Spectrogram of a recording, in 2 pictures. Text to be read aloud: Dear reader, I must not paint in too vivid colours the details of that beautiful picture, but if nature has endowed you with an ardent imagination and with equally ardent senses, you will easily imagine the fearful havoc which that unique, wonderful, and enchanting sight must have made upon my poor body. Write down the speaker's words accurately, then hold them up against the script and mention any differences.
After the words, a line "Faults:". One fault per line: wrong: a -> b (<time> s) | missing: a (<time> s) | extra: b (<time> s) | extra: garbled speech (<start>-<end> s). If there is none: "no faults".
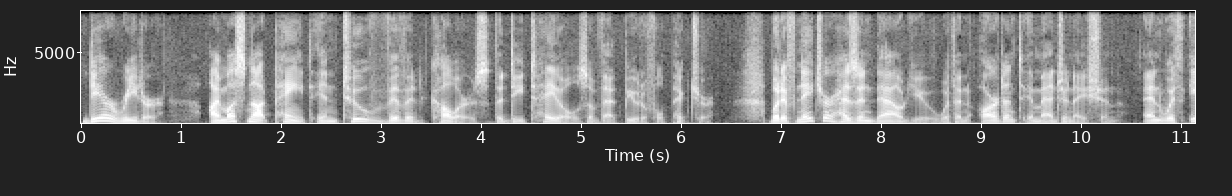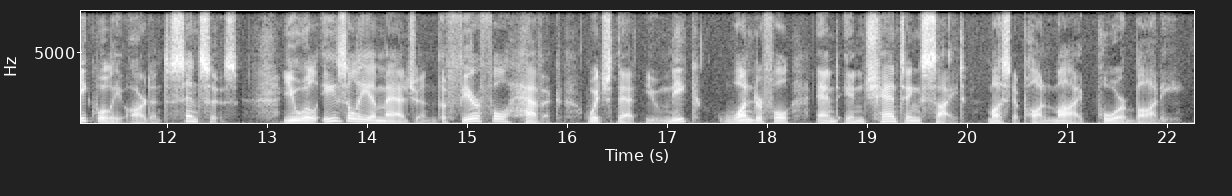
Dear reader, I must not paint in too vivid colours the details of that beautiful picture, but if nature has endowed you with an ardent imagination and with equally ardent senses, you will easily imagine the fearful havoc which that unique, wonderful, and enchanting sight must upon my poor body.
Faults:
missing: have made (20.5 s)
